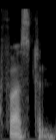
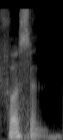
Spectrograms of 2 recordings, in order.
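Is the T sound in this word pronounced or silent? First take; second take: pronounced; silent. First: The T sound is clearly pronounced. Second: The T sound is silent. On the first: The speaker calls it wrong. "Not ফাস্টেন" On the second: The speaker calls it right. "এটা হচ্ছে silent একদম"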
